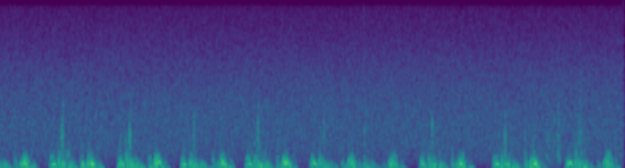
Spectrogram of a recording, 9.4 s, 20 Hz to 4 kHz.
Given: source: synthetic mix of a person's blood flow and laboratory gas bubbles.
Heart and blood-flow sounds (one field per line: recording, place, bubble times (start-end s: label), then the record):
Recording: Doppler ultrasound of blood flow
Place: precordium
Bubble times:
no bubbles
From the record:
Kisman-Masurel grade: 000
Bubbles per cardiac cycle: 0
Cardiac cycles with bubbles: 0%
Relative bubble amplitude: no bubbles discernible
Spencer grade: 0 (complete lack of bubble signals)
